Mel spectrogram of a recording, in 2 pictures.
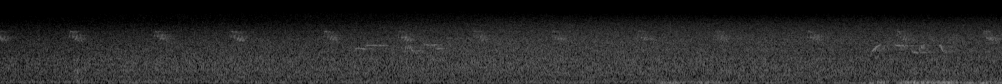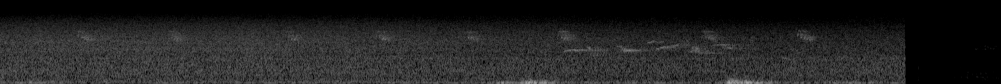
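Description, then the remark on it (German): Leaves rustle in the wind in a steady, dense wash outdoors while a bird chirps again and again in short, evenly spaced calls, with a few soft low thumps, before everything cuts off near the end. “Hier ich weiß nicht, ob du das hier hörst, das Rauschen der Blätter, Vögelgezwitscher, ab und zu ein Frosch.”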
